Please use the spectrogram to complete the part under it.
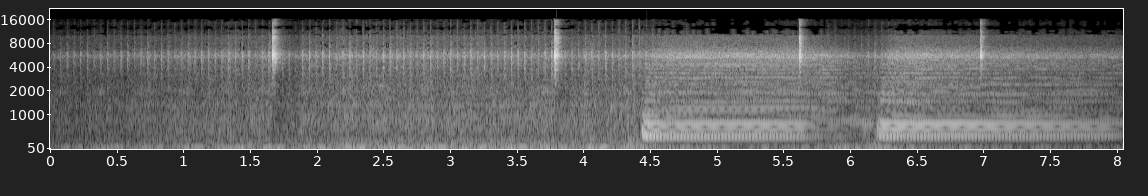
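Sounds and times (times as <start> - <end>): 
train rumbling into station with sharp metallic clicks: 0.0 - 8.0
train horn blaring: 4.4 - 8.0.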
